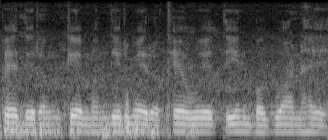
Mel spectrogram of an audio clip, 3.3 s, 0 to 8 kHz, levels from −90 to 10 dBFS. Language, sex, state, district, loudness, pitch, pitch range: Hindi, male, Gujarat, Gandhinagar, -16 LUFS, 115 Hz, 115-120 Hz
